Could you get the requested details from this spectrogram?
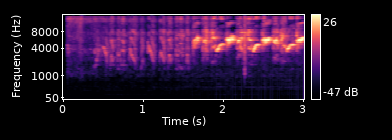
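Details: Ashy tailorbird song played as a training track to bring birds into breeding condition: soft scratchy twitters build into a loud, fast, high warbling run of rising and falling whistled notes.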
